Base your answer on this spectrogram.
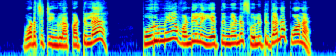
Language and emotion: Tamil, angry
